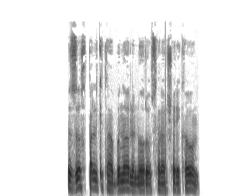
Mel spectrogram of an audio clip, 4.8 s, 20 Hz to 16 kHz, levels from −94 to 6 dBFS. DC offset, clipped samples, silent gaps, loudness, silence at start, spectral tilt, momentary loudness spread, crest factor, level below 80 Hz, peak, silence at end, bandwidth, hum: under 0.1%; under 0.1%; none; -16 LUFS; 1.35 s; -5.5 dB/octave; 5 LU; 18 dB; -48 dBFS; 0 dBFS; 0.8 s; 9.6 kHz; none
